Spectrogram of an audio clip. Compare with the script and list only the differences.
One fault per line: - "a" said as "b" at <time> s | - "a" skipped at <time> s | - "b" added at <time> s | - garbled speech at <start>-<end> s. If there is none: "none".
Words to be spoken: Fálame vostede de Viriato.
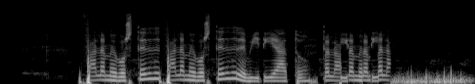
- "fálame vostede" added at 1.7 s
- garbled speech at 3.2-3.9 s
